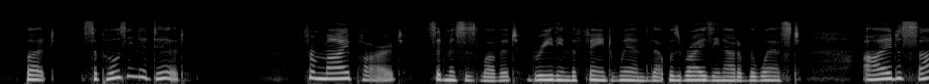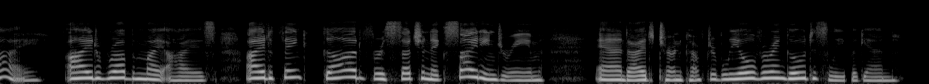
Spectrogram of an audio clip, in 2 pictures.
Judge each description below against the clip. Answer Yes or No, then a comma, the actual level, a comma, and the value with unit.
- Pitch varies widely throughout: Yes, wide, 6.2 semitones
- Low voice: No, high, 220 Hz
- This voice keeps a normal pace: Yes, average, 145 wpm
